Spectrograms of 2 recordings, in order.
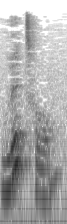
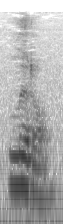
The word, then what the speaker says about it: little: you've probably noticed that Americans do not say little we say little what happened to the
